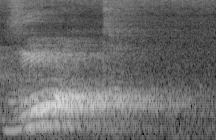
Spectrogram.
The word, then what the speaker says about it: walk: you guess some more could sure then walk talk lk combination then cough half a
